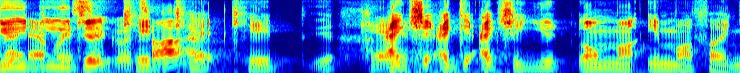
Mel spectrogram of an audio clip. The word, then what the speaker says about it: Caird: name, because it still gets misspelled and people pronounce it wrong still to this day. I might even say it wrong. Oh, Kid, I have multiple times.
